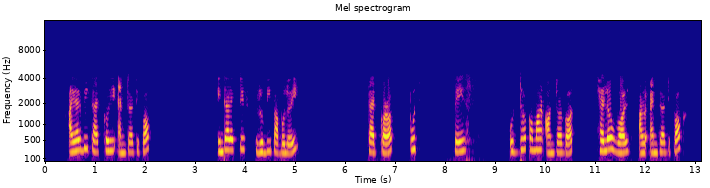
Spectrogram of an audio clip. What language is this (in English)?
Assamese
